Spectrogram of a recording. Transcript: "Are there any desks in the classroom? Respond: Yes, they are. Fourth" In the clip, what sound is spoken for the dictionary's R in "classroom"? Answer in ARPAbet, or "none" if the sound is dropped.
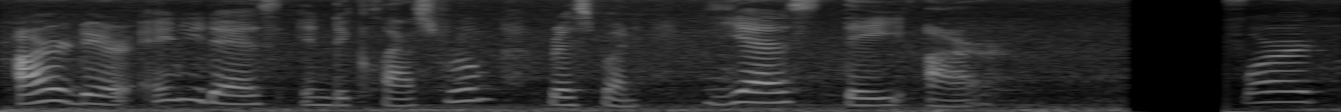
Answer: R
